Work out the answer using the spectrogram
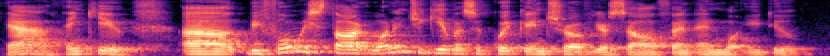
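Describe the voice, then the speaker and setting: A man's voice: medium pitch, lively intonation, a little fast, a bit bright. A man moderating an interview, asking loose, friendly questions with many "you know" fillers.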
